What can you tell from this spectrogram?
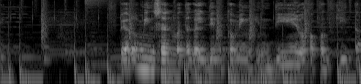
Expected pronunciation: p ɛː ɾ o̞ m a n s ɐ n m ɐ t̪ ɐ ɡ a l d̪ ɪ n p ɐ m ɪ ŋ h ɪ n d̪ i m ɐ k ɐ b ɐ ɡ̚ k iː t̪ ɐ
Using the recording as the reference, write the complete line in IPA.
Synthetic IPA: p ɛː ɾ o̞ m i n s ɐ n m ɐ t̪ ɐ ɡ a l d̪ ɪ n k ɐ m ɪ ŋ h ɪ n d̪ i m ɐ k ɐ p ɐ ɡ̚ k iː t̪ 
